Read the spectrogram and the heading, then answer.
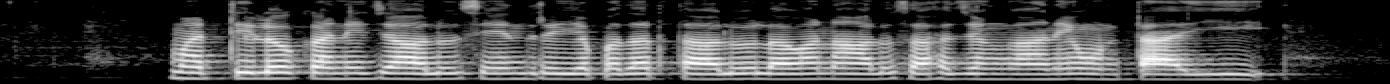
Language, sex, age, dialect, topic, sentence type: Telugu, female, 25-30, Southern, agriculture, statement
